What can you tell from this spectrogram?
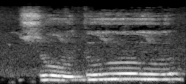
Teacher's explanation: tu-nya panjangnya 2 karena ada waw sukun di situ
